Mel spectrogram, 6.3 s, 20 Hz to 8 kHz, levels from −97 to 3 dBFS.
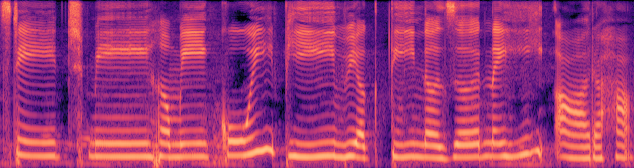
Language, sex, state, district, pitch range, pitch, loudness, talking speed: Hindi, male, Punjab, Fazilka, 225-240 Hz, 230 Hz, -15 LUFS, 95 wpm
